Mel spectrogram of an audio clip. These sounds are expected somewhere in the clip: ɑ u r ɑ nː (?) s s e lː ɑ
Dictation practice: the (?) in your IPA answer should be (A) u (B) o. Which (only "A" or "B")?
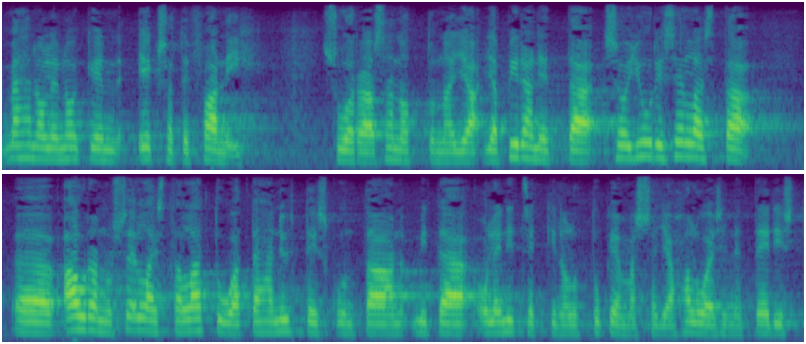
A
